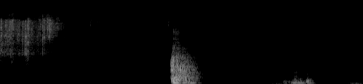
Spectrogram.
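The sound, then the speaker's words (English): Dice, including a luck die, are shaken with a bright, hissy rattle, then clatter down in a sharp knock followed by a duller thud and a faint last tap. There is no talking. “Which one's going to be luck dice?”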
